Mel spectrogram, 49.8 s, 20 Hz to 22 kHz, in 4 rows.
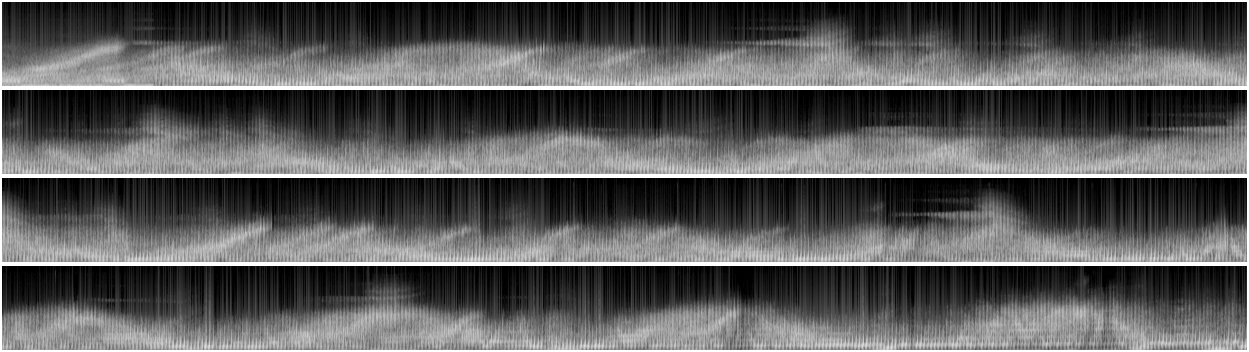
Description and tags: Buzzytron Remix 2End
A strange sound effect, using echo and stereo phasing effects.
echo, effect, psychedelic, swooping, weird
